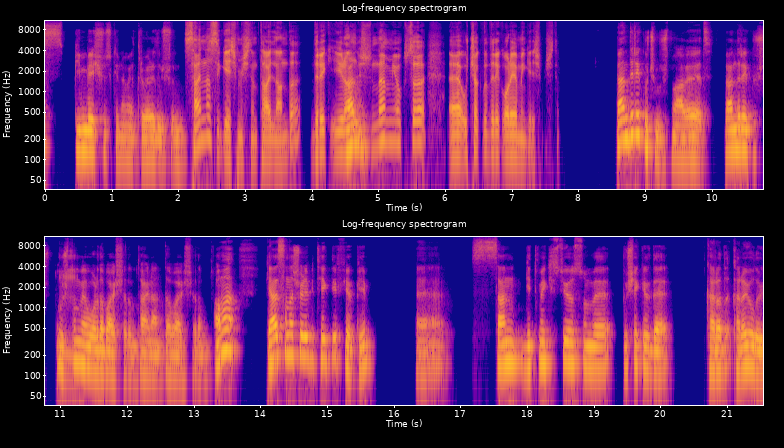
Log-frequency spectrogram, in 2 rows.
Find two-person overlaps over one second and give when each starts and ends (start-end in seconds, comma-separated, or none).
none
